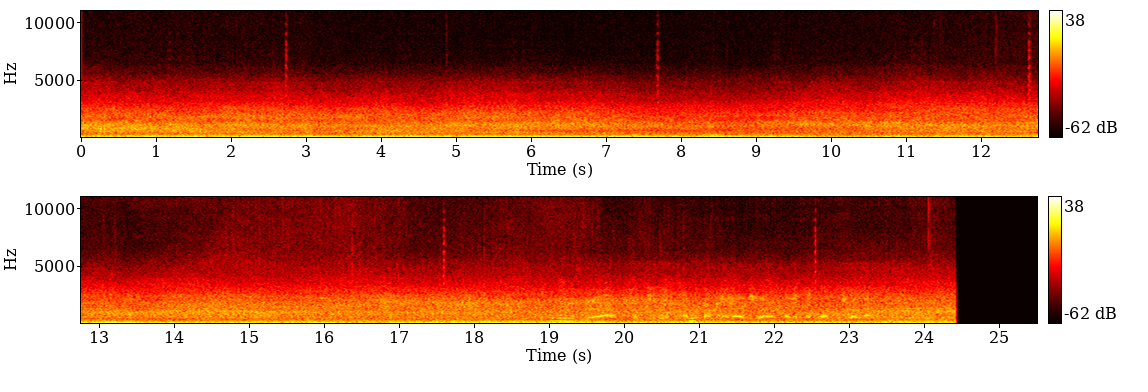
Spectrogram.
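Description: Propeller engines of an aircraft drone loudly and steadily.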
